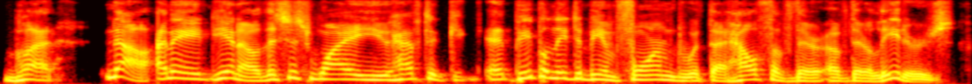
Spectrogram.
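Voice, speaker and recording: Male American talk host, fairly high and animated, dry close sound, sarcastic exasperated political ranting. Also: moderate pace, no echo. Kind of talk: casual political commentary.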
